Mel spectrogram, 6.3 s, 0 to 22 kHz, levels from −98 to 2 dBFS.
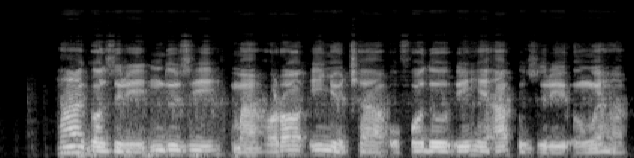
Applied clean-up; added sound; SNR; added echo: neural mask model RNNoise.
